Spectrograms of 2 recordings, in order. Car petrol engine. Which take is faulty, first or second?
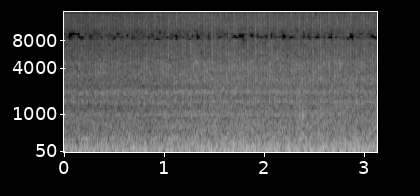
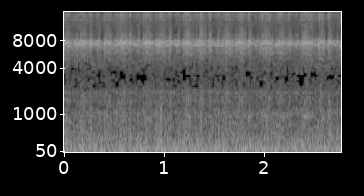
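second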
